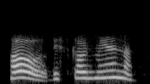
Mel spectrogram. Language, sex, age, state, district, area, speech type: Marathi, female, 18-30, Maharashtra, Akola, rural, conversation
